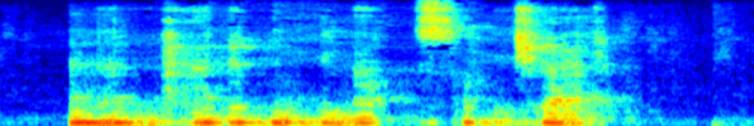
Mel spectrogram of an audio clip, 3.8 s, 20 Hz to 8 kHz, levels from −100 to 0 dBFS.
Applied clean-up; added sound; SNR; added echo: none; none; none; none.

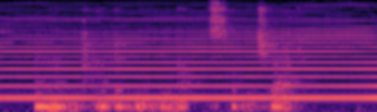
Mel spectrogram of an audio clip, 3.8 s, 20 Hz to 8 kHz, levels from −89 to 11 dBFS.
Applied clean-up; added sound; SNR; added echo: none; Bowed string instrument; -3 dB; none.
